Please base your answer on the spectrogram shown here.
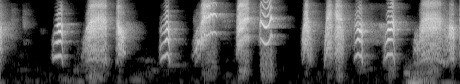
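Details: Shrike lure song, the 'toet toet' type with elaborate fill-ins, played to set other long-tailed shrikes singing: sharp stacked chirps and harsh buzzy bursts, delivered in short spaced clusters.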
